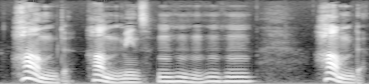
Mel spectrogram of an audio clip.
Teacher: I use my throat so it is voiced so at the end is D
